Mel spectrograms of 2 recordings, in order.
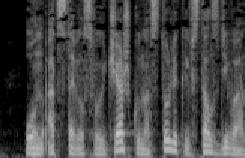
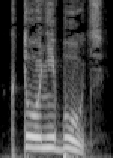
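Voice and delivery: desperate shout, much higher and louder; отчаянный крик; 11 semitones higher, 9 dB louder, much slower than usual. A narrator's reading. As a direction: call out into the empty ruins. Desperate call amid ruins. (отчаянный громкий крик)

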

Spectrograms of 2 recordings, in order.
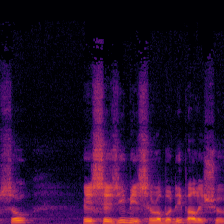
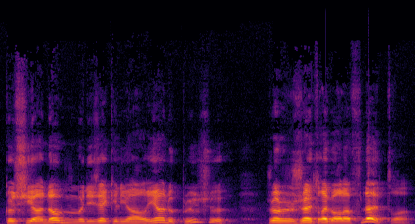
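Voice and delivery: rising into a loud threat; honest man bristling, slightly higher; a touch of indignant carrier; 3 semitones higher, 7 dB louder than usual. A narrator's reading. Carrier warning Tackleton he would throw the man out, louder at the end.

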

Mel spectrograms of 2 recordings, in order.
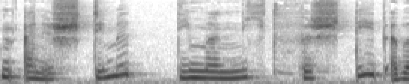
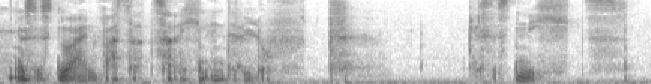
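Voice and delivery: barely audible breathy whisper, softer and lower; 7 semitones lower, 11 dB quieter than usual. Acted. Alone with her thoughts, dismissing it in a faint whisper. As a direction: let it fade into a whisper. Inner monologue sinking away.

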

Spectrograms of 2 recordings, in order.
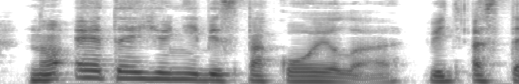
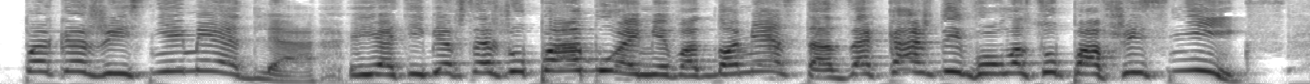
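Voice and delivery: much higher, much louder enraged yell; furious shout; 10 dB louder than usual. Acted. Rainbow Dash yells at Gladys in fury, furious shout. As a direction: scream threats at the hidden enemy. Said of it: "Рейнбоу Дэш была вне себя от ярости".

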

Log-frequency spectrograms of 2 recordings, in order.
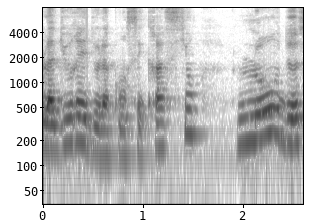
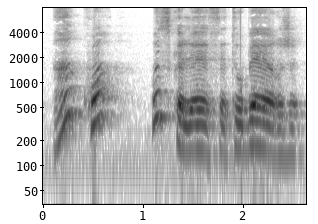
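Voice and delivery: « Hein, quoi ? » lancé beaucoup plus haut et fort; étonnement vif; 5 dB louder than usual. Acted. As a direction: sursaut de surprise, voix qui grimpe. Joseph s'étonne de l'auberge. (surpris, voix montée très haut)

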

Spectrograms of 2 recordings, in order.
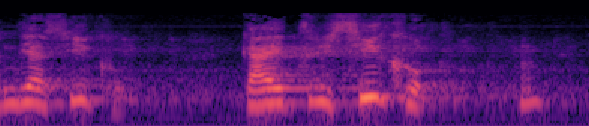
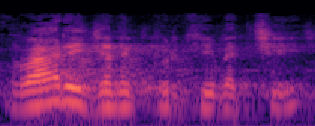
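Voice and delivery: usual speaking voice

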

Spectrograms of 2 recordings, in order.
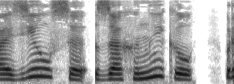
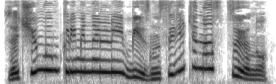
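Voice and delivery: sarcastic; 14 semitones higher than usual. Acted. Sarcastic advice to Katya.

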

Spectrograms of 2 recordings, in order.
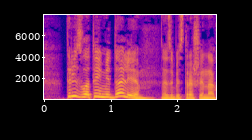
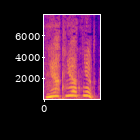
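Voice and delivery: high-pitched frantic pleading; squealed, terrified repetition; panicked denial; slower than usual. A narrator's reading. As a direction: refuse in rising panic. Terrified woman hearing wolves sing.

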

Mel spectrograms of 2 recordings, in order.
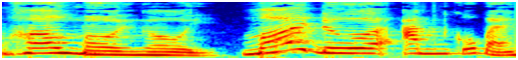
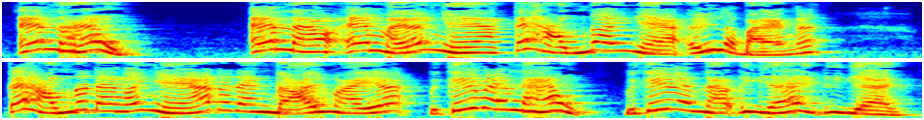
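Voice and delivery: much higher, exasperated retort; arguing back; 7 semitones higher, faster than usual. Retold or imitated. Cousins arguing the brother home, higher exasperated retort. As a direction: throw his words back at him, pitched up. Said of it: "mới nói rằng á là".

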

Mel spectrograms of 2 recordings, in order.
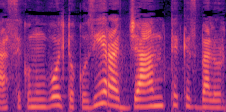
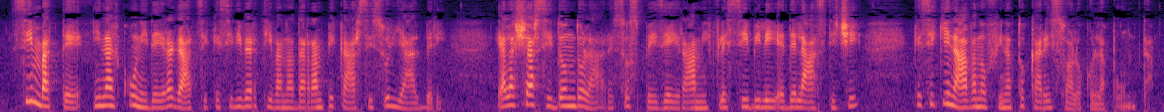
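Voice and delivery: ordinary delivery

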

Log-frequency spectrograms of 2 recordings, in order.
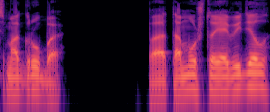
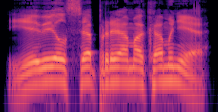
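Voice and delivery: loud, high, slow outrage; indignant shout; 7 semitones higher, 5 dB louder, slower than usual. Acted. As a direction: shout it at the intruder. Villain shouting from darkness.

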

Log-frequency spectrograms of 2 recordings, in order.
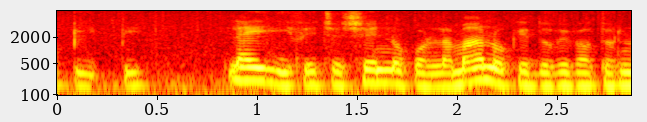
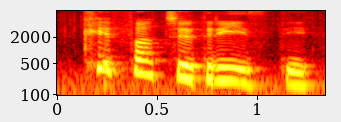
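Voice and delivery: a touch higher, slow and playful; Pippi's teasing voice; 4 semitones higher, much slower than usual. A narrator's reading. Pippi teasing the attic children, lightly voiced. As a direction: tease the sad faces gently.

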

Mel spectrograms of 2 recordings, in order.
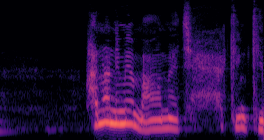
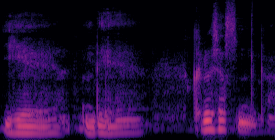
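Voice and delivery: overly polite churchgoer; 9 semitones lower, 13 dB quieter, slower than usual. Retold or imitated. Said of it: "아주 예의 바르게 대해야지".

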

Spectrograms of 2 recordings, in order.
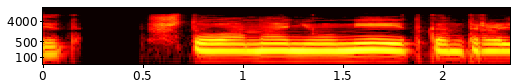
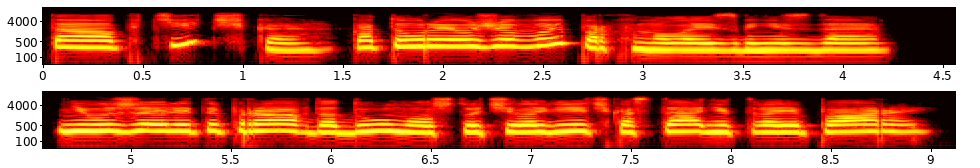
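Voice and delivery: higher-pitched, goading Polina figure; spiteful she-wolf; 6 semitones higher than usual. Acted. Полина mocks Елисей about his human girl, spiteful. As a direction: provoke him, pitched well up.

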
